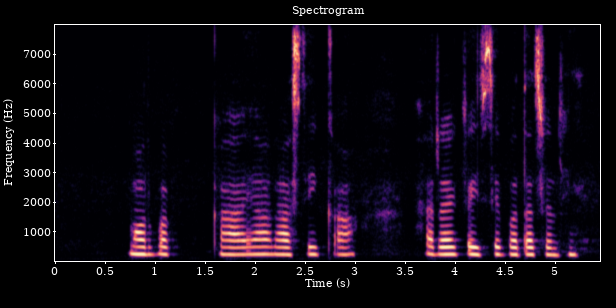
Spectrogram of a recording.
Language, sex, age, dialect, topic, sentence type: Chhattisgarhi, female, 31-35, Western/Budati/Khatahi, banking, question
